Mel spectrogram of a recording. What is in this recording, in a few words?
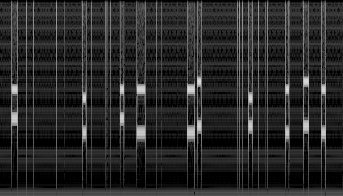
dtmf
